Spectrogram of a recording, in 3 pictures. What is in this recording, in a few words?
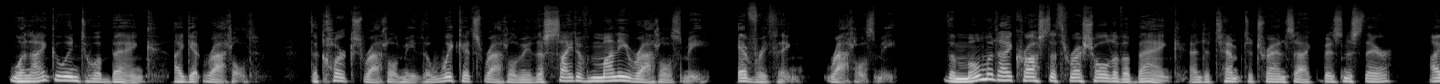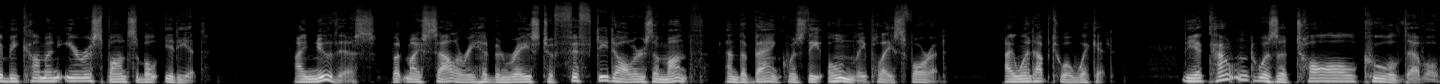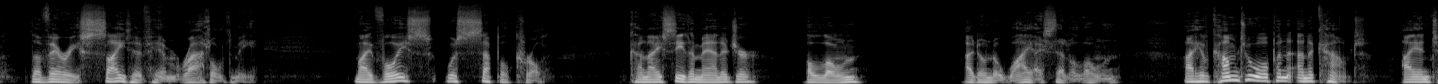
Fiction Humor 1st POV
